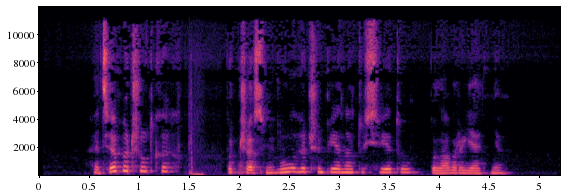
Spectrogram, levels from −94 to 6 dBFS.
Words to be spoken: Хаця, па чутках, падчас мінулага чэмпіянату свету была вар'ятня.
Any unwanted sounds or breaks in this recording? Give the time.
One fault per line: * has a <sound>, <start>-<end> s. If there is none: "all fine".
* has a thud, 1.5-1.7 s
